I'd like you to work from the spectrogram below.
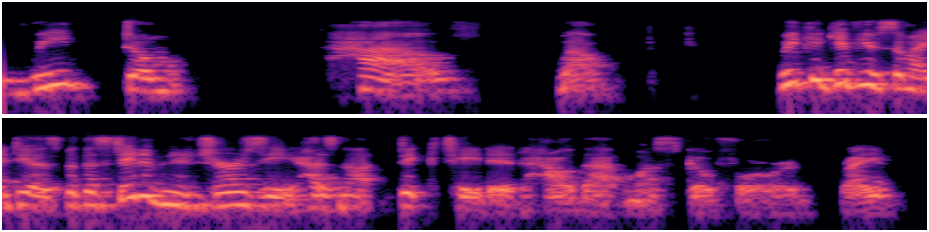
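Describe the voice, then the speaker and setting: A woman with a Connecticut accent, at a fairly slow pace, with long, frequent pauses and big swings in loudness. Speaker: webinar presenter on workplace drug policy. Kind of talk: webinar presentation. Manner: conversational with frequent fillers.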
